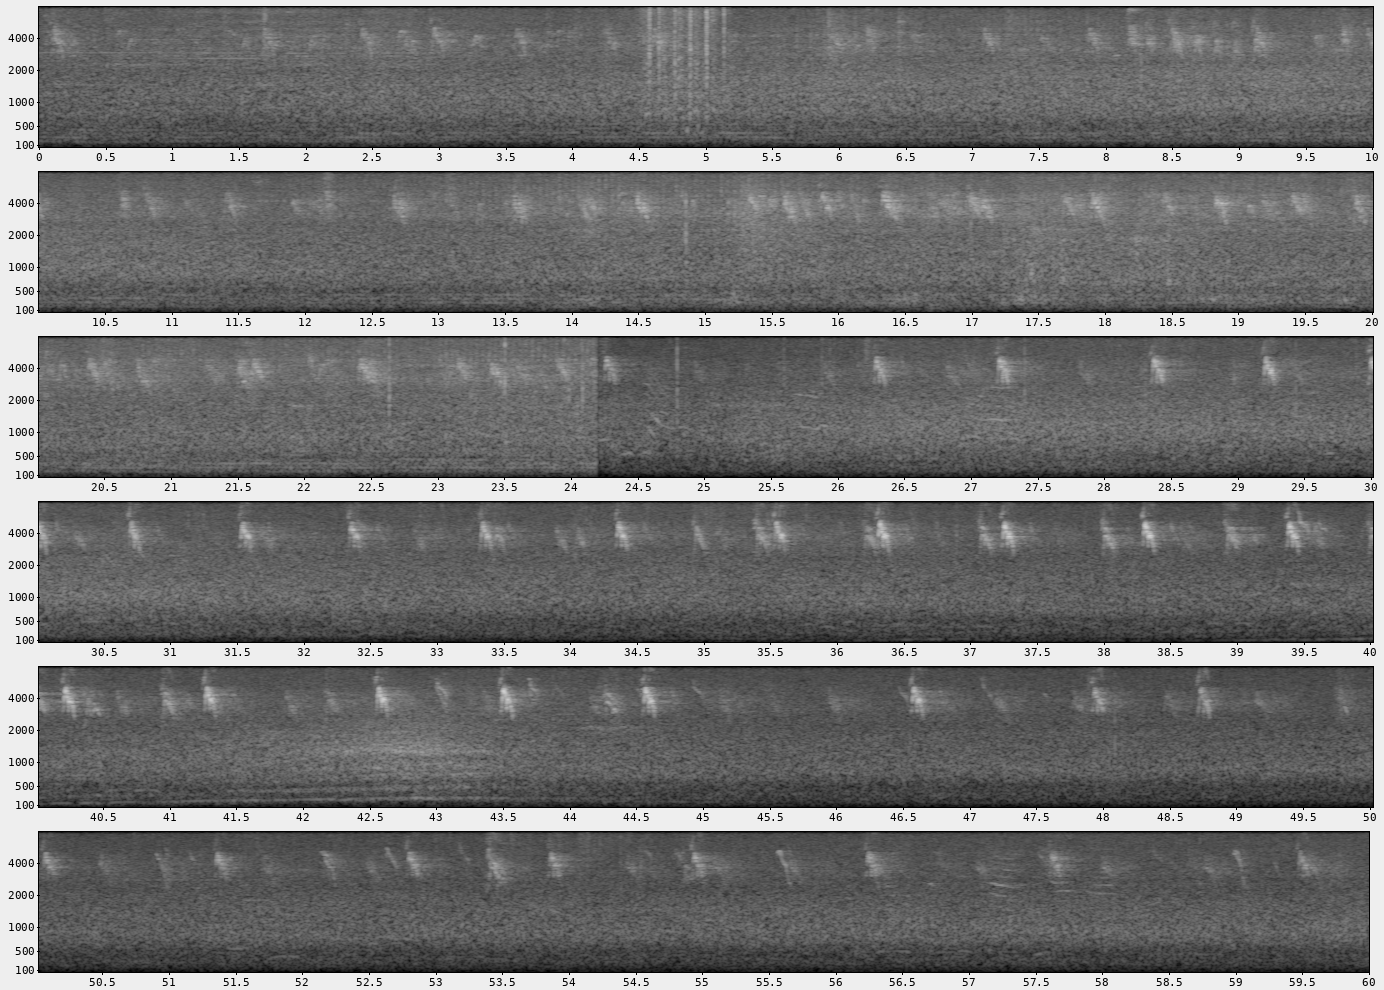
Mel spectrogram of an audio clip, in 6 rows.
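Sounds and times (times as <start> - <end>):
passing vehicle engine: 39.1 - 44.6.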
